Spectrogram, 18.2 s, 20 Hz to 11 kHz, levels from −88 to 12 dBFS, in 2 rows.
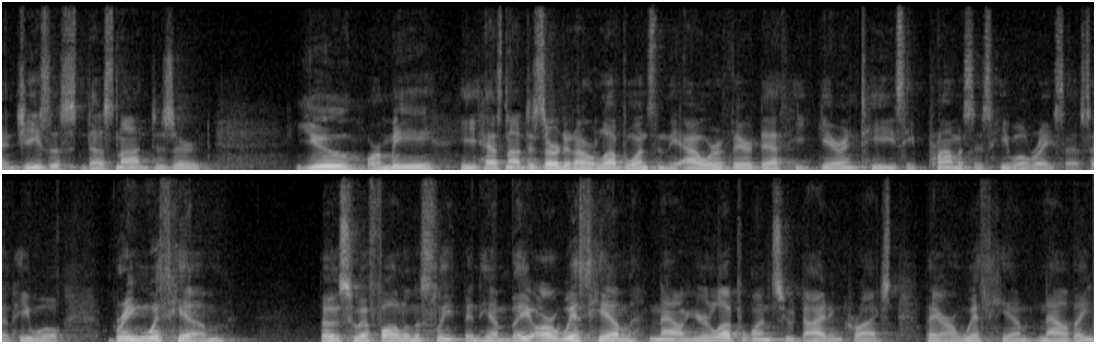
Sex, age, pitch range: male, 50-69, 105-145 Hz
